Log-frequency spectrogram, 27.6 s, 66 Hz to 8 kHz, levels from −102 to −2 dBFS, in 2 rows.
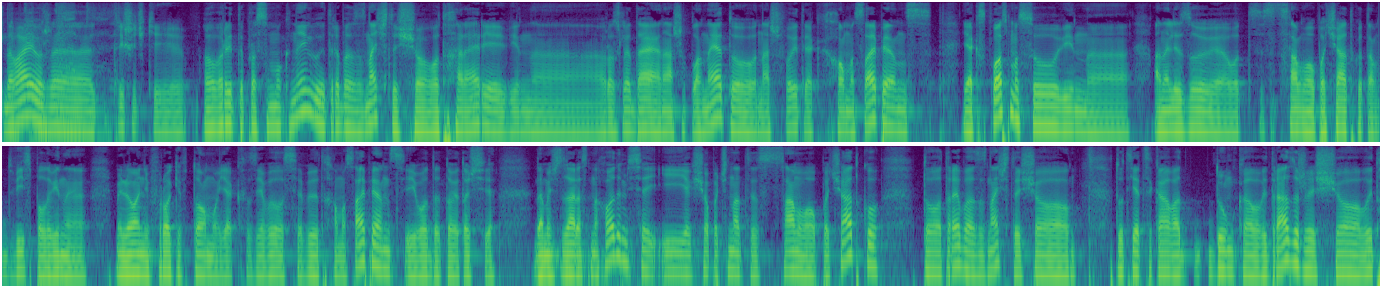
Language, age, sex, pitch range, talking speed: Ukrainian, 20-39, male, 90-105 Hz, 150 wpm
